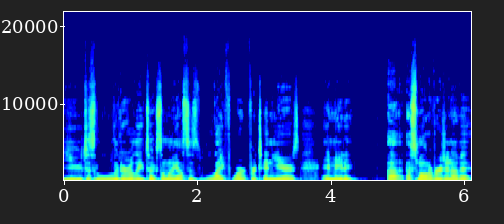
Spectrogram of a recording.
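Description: In a very clean recording with a silent background, a man with a fairly low pitch speaks at a moderate pace, with ordinary pitch variation and very even loudness. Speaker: guest film and TV enthusiast. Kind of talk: casual chat. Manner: animated, talkative.

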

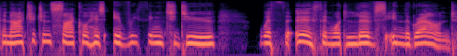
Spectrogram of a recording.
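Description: A dark, mellow tone in a South African accent, with fairly even intonation, a moderate pace, and a quiet background. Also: woman, medium pitch for a woman. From South Africa, Mpumalanga. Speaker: organic gardening expert and seed seller. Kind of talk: casual interview. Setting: studio.

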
